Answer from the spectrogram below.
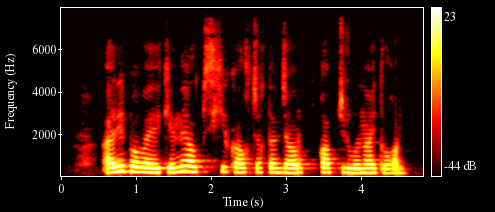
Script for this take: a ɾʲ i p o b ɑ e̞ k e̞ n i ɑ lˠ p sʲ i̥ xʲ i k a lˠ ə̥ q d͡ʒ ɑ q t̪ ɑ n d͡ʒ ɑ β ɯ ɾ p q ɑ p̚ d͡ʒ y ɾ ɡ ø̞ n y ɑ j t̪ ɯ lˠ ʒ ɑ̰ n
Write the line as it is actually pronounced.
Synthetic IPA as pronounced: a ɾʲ i p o v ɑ e̞ k e̞ n i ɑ lˠ p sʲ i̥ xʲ i k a lˠ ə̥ q d͡ʒ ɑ q t̪ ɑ n d͡ʒ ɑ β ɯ ɾ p q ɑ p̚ d͡ʒ y ɾ ɡ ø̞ n y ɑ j t̪ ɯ lˠ ʁ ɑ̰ n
